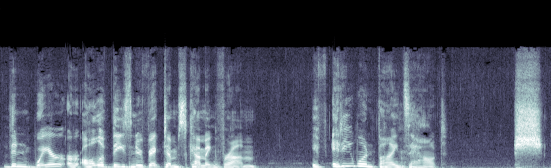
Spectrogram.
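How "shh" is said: sharp shush. Acted. Hushing for fear of discovery.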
